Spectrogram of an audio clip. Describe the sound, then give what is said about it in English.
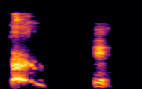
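A voice imitates a bird call with two raspy, squawking bursts: a longer one that slides downward in pitch, then a pause and a shorter, higher cry. “I don't know if my bird call came through.”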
